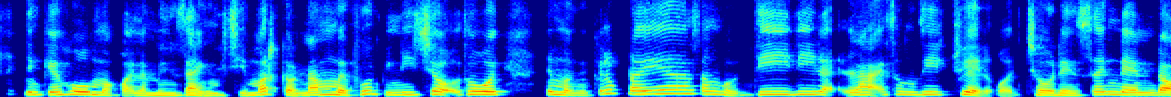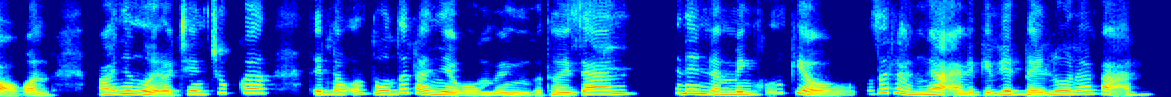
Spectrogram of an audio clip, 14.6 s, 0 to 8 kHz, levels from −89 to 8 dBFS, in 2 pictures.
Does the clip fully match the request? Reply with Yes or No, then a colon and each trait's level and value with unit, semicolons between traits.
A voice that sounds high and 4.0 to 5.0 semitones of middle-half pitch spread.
No: high, 230 Hz; wide, 5.4 semitones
